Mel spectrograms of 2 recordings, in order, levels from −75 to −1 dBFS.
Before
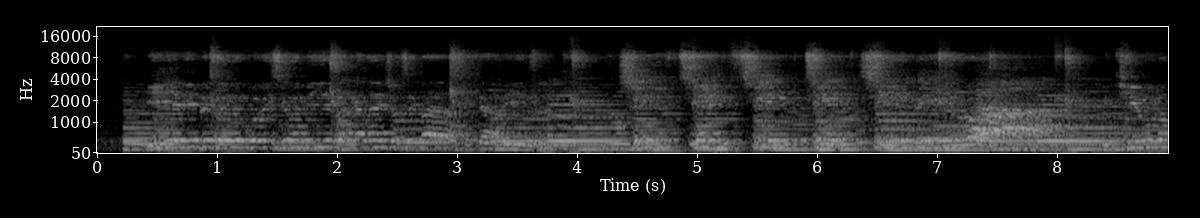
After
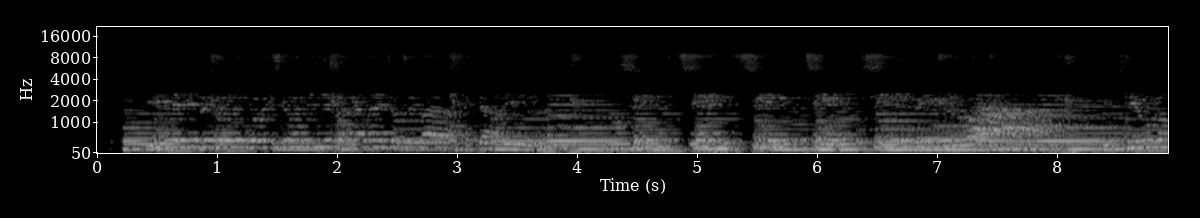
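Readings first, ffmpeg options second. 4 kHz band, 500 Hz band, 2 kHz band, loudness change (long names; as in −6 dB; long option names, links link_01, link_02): below −25 dB, −1.0 dB, −7.0 dB, −1.5 dB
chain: -af "afftfilt=real='re*(1-between(b*sr/4096,2500,5200))':imag='im*(1-between(b*sr/4096,2500,5200))':win_size=4096:overlap=0.75,afftdn=noise_reduction=20:noise_floor=-44,aemphasis=mode=reproduction:type=riaa,volume=-4dB"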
